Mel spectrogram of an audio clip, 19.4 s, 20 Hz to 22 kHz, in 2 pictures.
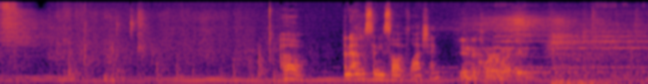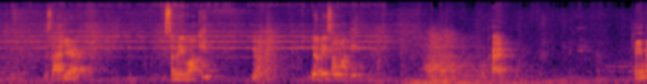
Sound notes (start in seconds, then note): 0.1 ominous music; 7.8 beeping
